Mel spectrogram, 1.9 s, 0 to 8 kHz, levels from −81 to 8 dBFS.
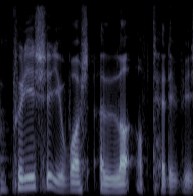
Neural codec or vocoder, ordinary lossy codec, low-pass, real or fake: none; none; 7.2 kHz; real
